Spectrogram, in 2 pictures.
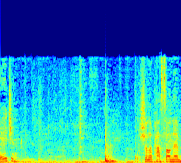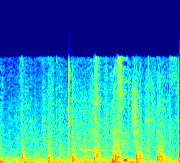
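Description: A young woman speaks briefly.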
